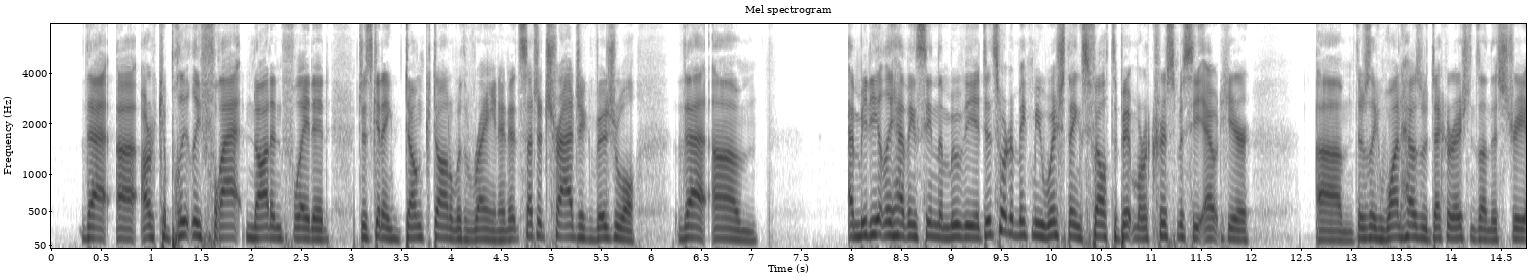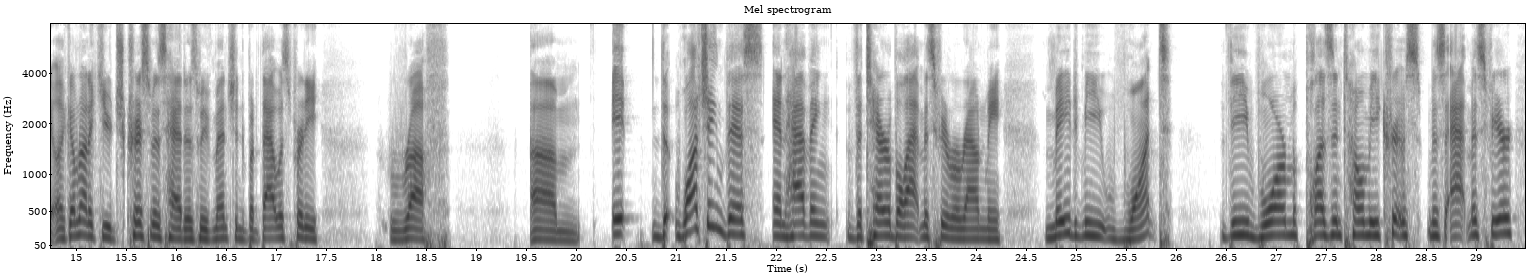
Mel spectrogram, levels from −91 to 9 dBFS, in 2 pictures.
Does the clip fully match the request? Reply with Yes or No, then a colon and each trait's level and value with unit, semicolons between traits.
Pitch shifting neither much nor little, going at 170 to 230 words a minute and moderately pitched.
Yes: average, 4.3 semitones; average, 175 wpm; medium, 150 Hz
